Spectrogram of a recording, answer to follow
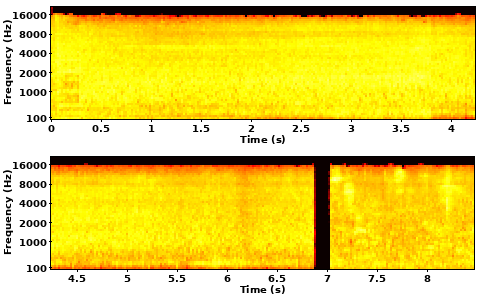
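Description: Outdoor ambience of a busy street fair: an even hum of people talking and moving about, mixed with traffic noise. For the first two seconds it carries a heavier low rumble. Near the end the sound breaks off for an instant and comes back.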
